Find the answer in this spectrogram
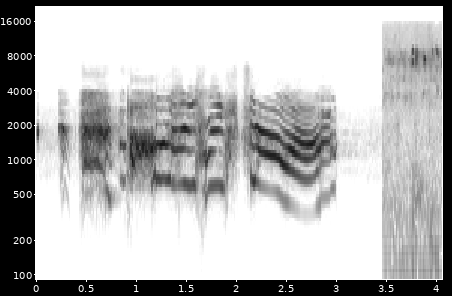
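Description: A woman sobbing and wailing in long cries that fall in pitch, sounding thin as if through a phone. The crying cuts off about three seconds in. After a short silence, an outdoor hiss begins.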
